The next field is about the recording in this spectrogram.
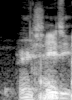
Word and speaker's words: Mercedes: Every single E, all 3 E's in Mercedes are pronounced different. Er-A-E. Mercedes.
